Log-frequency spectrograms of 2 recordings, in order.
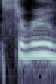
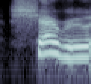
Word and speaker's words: Sheru: for the movie is saroo learns that all these years he had been mispronouncing his own name which was actually sheru s-h-e-r-u which means lion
